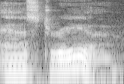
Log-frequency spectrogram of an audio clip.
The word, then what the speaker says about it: Astrea: It is an Astraa. Okay, that's how you pronounce it.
